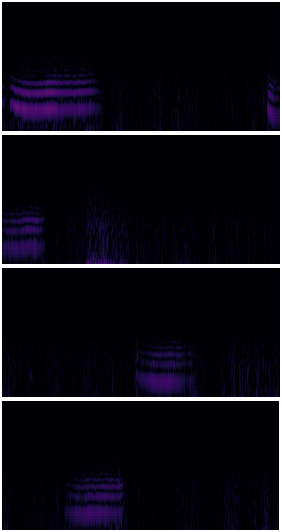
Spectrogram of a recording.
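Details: Pet cat snoring loudly while asleep in a quiet room; four drawn-out, nasal, whistling snores, each over a second long, separated by several seconds of soft breathing.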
